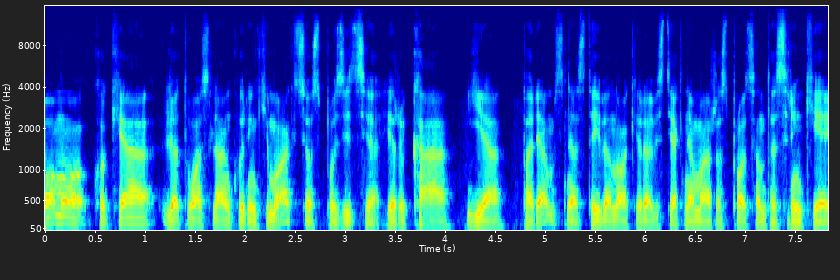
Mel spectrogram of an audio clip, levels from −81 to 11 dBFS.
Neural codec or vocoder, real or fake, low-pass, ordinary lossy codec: none; real; 14.4 kHz; MP3, 96 kbps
